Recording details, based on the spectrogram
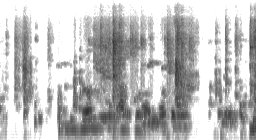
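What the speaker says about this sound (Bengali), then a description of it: "তো এই নরের লফট থেকে কিছু পায়রা দেখিয়ে দেবো আপনাদেরকে।" Pigeons in a loft cooing and fluttering close by, the soft rolling coos and bird calls mixed with bursts of nearby activity over about three seconds.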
